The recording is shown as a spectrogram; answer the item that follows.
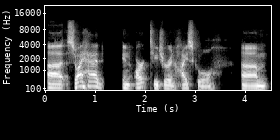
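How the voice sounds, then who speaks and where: A man in his forties, an architect, talking about his schooling in a relaxed, halting way with many pauses and restarts. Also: mid-range voice. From upstate New York. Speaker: architect, podcast guest. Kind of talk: casual interview answers.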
